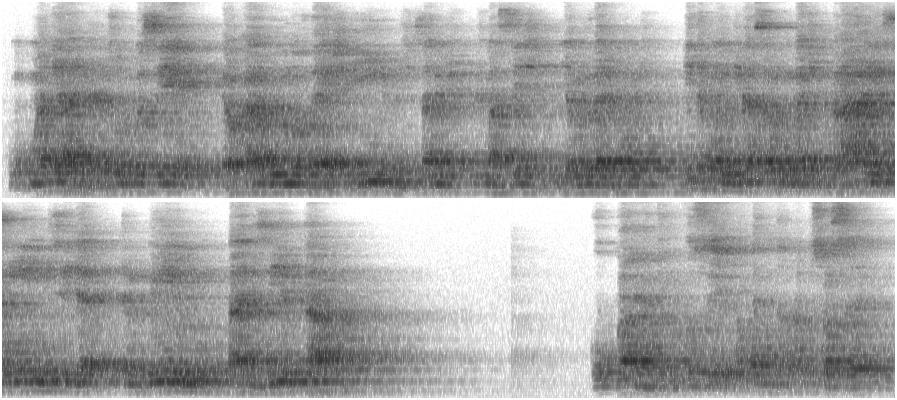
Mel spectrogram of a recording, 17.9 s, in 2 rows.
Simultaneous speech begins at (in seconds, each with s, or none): none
